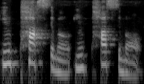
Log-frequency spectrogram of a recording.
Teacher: lembra daquele arzinho que tem nessa consoante P. Não é impó, impó, é impó.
